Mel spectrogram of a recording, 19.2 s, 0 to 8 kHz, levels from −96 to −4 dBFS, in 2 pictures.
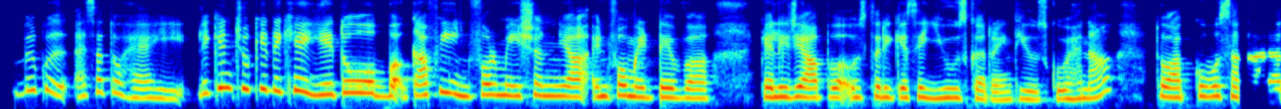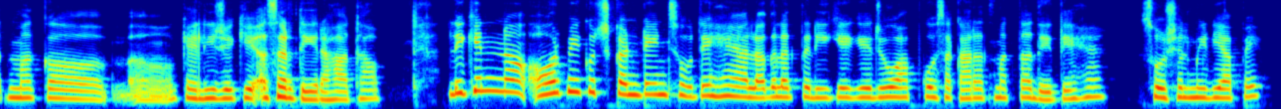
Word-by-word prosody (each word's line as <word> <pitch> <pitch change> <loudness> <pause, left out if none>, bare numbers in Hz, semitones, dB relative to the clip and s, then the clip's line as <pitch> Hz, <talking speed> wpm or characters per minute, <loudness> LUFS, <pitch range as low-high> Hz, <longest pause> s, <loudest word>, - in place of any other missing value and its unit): बिल्कुल, 375 -6 -5
ऐसा 260 +8 -6
तो 315 - -4
है 210 -5 -6
ही। 195 -3 -8
लेकिन 445 +9 +2
चूँकि 420 0 +2
देखिए, 375 0 +1
ये 280 -2 +2
तो 325 +1 +3
ब 235 -1 +1
काफ़ी 275 +6 +2
इन्फ़ॉर्मेशन 255 0 0
या 230 -2 +3
इन्फ़ॉर्मेटिव 225 -4 +1 0.5
कह 225 - +4
लीजिए 230 +1 +3
आप 215 0 +3
उस 220 0 -1
तरीके 220 -2 0
से 225 +1 -1
यूज़ 210 0 -1
कर 190 -3 -3
रही 170 0 -5
थी 185 - -4
उसको, 175 +2 -4
है 190 +1 -2
ना? 205 - -3 0.3
तो 245 - +3
आपको 225 +2 +1
वो 245 +1 +1
सकारात्मक 210 -2 -3
अ - - +2
अ, 180 - -4
कह 200 -2 +2
लीजिए 195 0 +2
कि 200 +1 +1
असर 215 +1 +5
दे 175 -2 +3
रहा 175 0 -1
था। 195 0 -6 0.5
लेकिन 360 +4 +2
और 310 -3 +4
भी 350 -1 +5
कुछ 335 -1 -2
कंटेंट्स 280 -1 +2
होते 255 +1 0
हैं 245 0 +2
अलग-अलग 220 0 +2
तरीके 215 -1 -1
के 215 0 +1
जो 225 +2 +2
आपको 225 +1 0
सकारात्मकता 210 +1 -3
देते 170 +3 -2
हैं 230 +1 -4 0.3
सोशल 220 -1 +2
मीडिया 215 -1 +2
पे? 245 +1 -3
225 Hz, 185 wpm, -26 LUFS, 205-265 Hz, 0.5 s, असर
